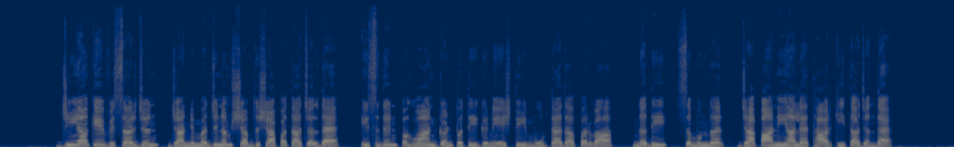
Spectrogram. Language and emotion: Dogri, neutral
